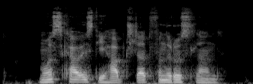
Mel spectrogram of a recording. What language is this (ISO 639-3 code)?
deu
